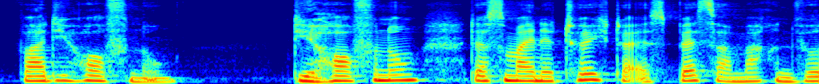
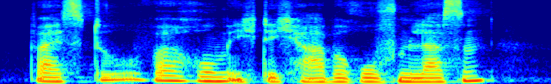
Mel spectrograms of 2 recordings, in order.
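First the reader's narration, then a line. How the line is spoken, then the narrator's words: Quiet question. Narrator (German): fragte er leise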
